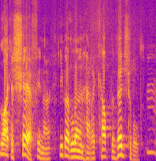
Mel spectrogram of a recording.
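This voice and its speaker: A man with an Australian accent, lively intonation and a moderate pace, plus noticeable background noise. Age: 70s. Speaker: bespoke tailor. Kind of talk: interview answer.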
